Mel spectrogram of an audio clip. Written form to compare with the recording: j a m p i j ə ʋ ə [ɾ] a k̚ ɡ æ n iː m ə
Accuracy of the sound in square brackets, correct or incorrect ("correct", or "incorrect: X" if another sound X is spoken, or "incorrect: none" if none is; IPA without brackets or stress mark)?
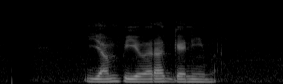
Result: correct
